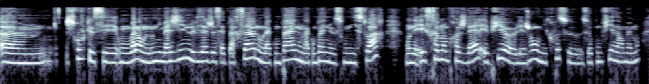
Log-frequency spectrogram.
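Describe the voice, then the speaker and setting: With fairly even intonation, a woman talks at a fairly quick pace. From Switzerland. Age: 20s. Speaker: podcast producer. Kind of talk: interview.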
